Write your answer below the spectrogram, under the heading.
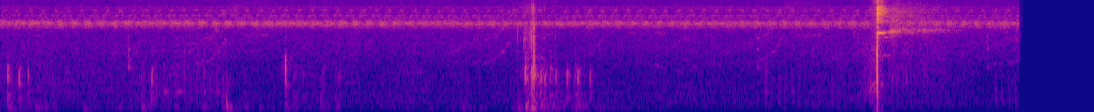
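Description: A golf driver striking the ball off the tee: one sharp click with a short ring about four and a half seconds in. Behind it is a steady high insect buzz, and the sound cuts off suddenly half a second after the strike.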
